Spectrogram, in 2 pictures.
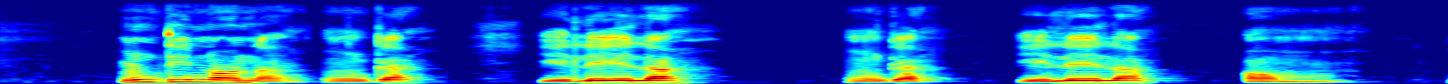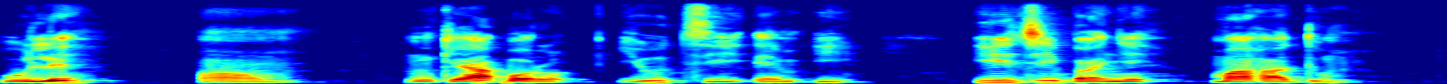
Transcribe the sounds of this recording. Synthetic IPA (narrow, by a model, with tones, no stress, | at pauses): n̩˦dɪ˦nɔ˦na˨ŋ̩˨ɡa˦ | e˨le˦la˦ | ŋ̩˨ɡa˦ | e˨le˦la˦ | ɔ˨m̩˨ | u˨le˦ | ɔ˨m̩˨ | ŋ̩˨ke˨a˦k͡pɔ˨ɾɔ˨ | ju˦tʰi˦e˨m̩˦i˦ | i˦d͡ʒi˦ba˨ɲe˦ | ma˦ɦa˦du˨m̩˨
